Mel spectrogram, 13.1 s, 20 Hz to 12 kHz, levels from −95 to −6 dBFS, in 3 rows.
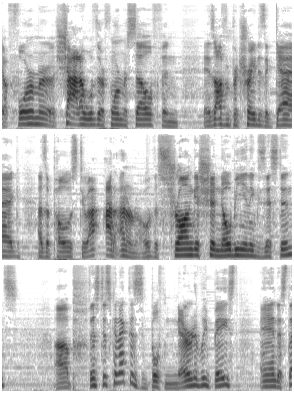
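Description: No technical faults can be heard anywhere in the recording. Nothing in it breaks, drops out or distorts at any point.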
